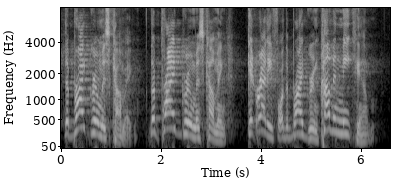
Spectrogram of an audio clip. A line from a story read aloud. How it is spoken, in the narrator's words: That messenger would shout to the village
